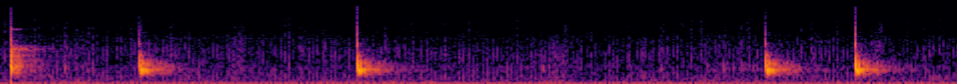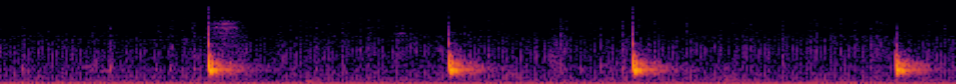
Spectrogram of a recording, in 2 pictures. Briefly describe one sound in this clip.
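Sharp wooden clicks sound now and then as chess pieces are moved.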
